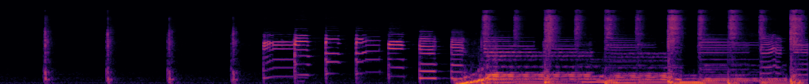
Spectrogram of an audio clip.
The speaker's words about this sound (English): You imagine in your mind that it's really a foot stomp that kicks it off, right? You know, bump, bump. Bum, bum, bum, bum, bum. Right, but when you actually listen to the song, it's not a foot stomp. It's really just a simple rim shot tap.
